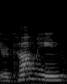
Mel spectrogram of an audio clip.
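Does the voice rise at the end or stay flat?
flat. The pitch stays flat at the end. It states that the listener is coming. "with a flat tone, it's a statement"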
